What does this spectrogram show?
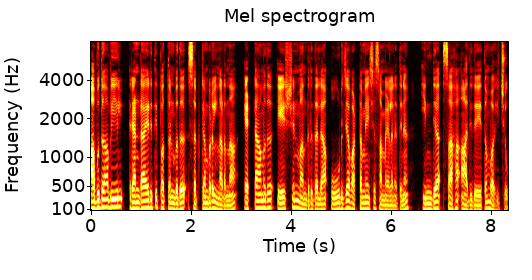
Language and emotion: Malayalam, neutral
